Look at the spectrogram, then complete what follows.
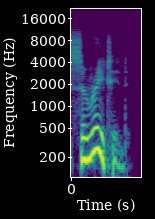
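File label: "serrated", British English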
